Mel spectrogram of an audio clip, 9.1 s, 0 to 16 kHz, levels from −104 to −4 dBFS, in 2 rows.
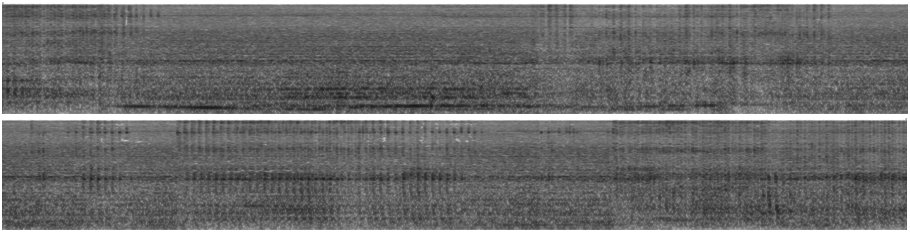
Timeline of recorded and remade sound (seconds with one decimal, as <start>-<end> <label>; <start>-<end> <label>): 0.0-0.5 remade; 0.5-2.2 recorded; 2.2-3.8 remade; 3.8-7.6 recorded; 7.6-9.1 remade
